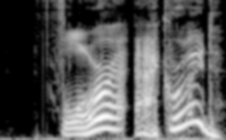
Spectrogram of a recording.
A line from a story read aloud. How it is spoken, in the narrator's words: exclaimed in surprise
